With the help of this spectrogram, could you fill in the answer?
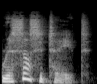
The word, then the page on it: resuscitate: British English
